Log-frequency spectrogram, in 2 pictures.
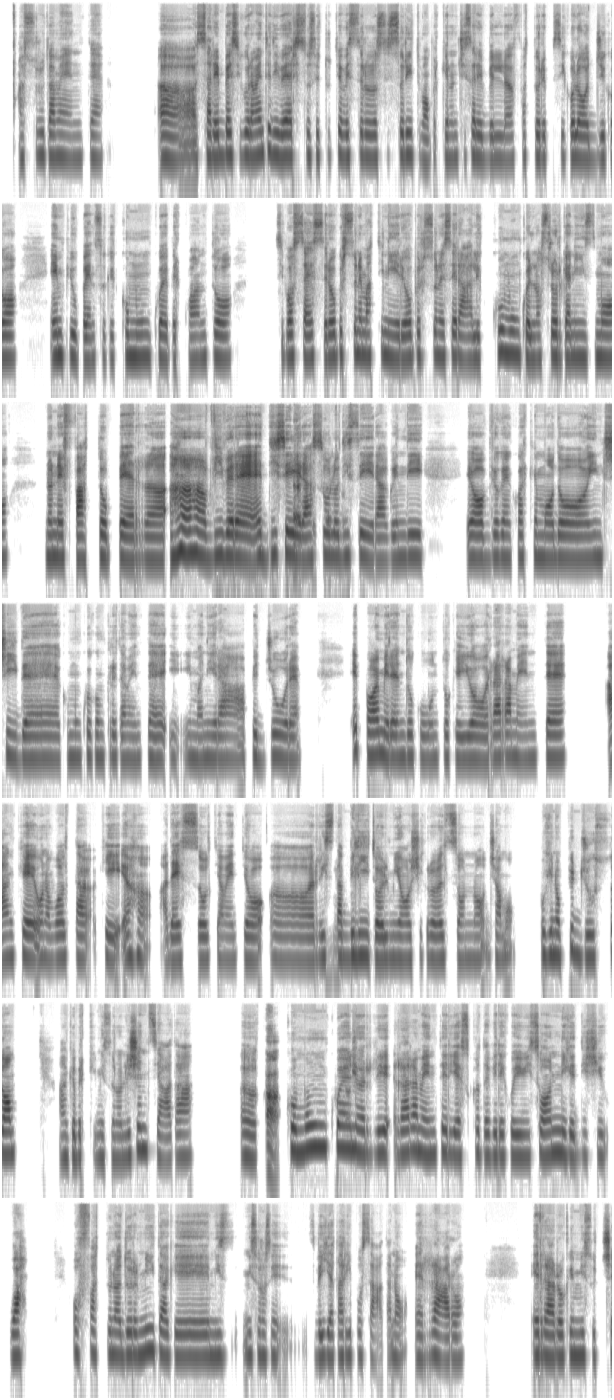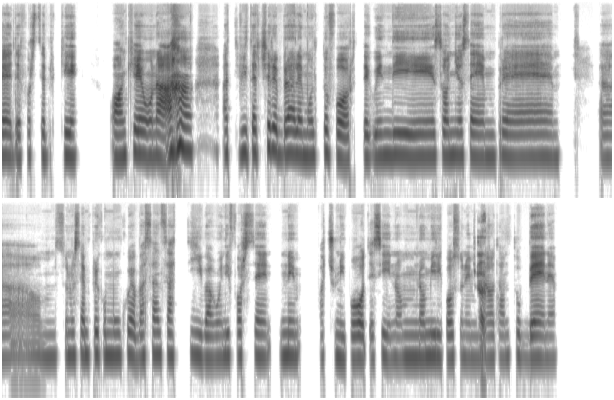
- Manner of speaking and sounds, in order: giggle; chuckle; giggle
- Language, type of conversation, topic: Italian, podcast, Che ruolo ha il sonno nella tua crescita personale?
